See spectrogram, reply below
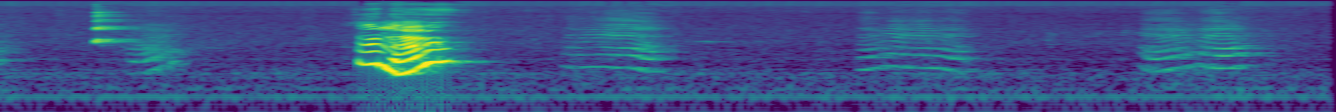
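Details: Pet Alexandrine parakeet indoors, chatting with its owner: a loud nasal, harmonic squawk followed by softer warbling, talk-like chatter notes repeated every second or so, over a steady low hum.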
